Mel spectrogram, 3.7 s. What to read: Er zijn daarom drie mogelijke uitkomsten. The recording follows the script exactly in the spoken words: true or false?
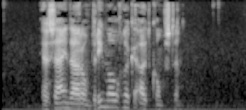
true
